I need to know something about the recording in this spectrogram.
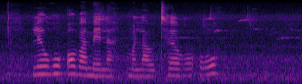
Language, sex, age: Northern Sotho, female, 20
